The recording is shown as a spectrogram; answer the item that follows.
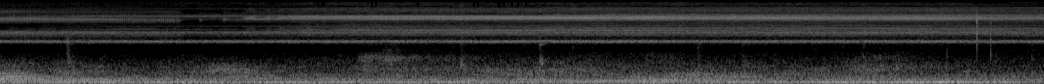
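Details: Nighttime cicada chorus, continuous shrill layered buzzing that holds level for the whole stretch; a few faint brief clicks and a low droning rumble sit beneath it.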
